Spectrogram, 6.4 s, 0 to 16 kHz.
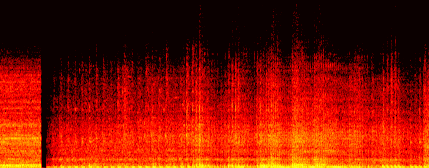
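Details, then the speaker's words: Honda CG125 single-cylinder after repair of tik-tik top-end noise, damaged parts replaced, rocker plate refitted and tappets adjusted: steady even thump at idle with no tapping or clatter; smooth normal idle. "तो काम करने के बाद bike का sound भी आपने सुन लिया देखें कितना स्मूथ और प्यारा साउंड बन गया है"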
